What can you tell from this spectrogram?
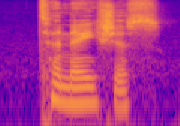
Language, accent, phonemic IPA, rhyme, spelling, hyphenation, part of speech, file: English, US, /təˈneɪʃəs/, -eɪʃəs, tenacious, tena‧cious, adjective, En-us-tenacious.ogg
- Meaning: 1. Clinging to an object or surface; adhesive 2. Unwilling to yield or give up; dogged 3. Holding together; cohesive 4. Having a good memory; retentive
